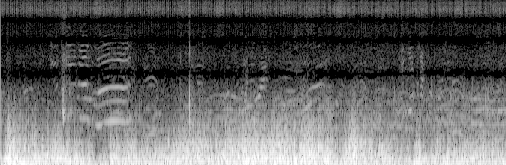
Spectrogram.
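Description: Young players call out across an open field in the distance.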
